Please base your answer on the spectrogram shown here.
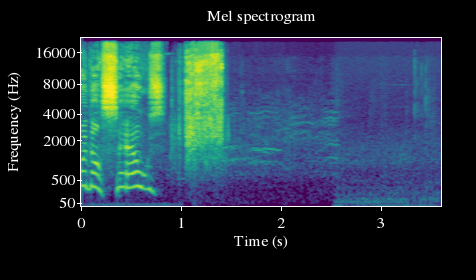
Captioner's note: paper tears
